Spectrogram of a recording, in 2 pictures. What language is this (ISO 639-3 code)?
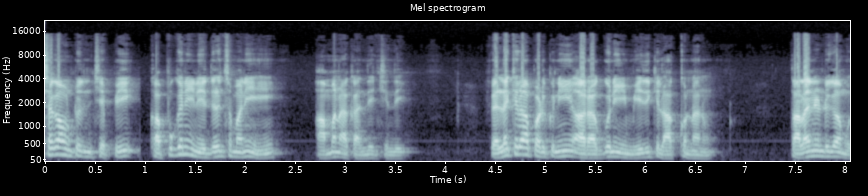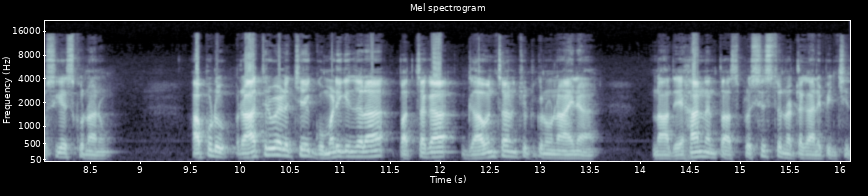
tel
